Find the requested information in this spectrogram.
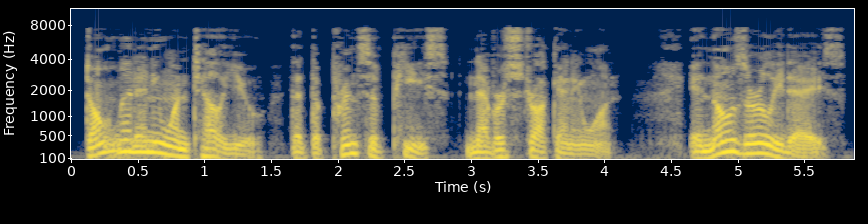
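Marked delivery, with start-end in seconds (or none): none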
